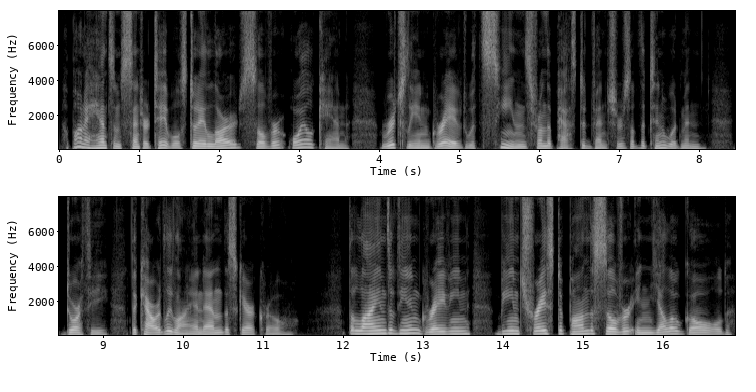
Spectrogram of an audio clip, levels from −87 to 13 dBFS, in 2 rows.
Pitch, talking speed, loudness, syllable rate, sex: 145 Hz, 155 wpm, -20 LUFS, 4.9 syllables/s, male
